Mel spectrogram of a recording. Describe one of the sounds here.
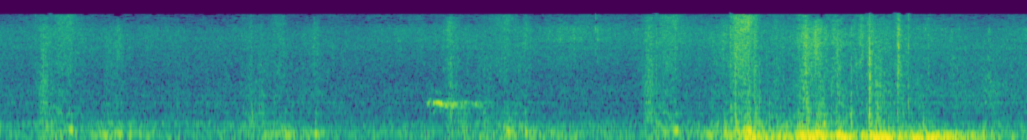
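Large wings beat with heavy whooshing flaps.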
